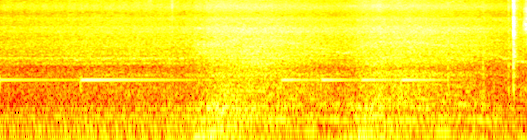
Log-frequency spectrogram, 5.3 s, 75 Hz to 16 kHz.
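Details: Chevy Tahoe 4x4 with P0300 code, parts already replaced without fix: V8 idling with uneven lumpy beat that stumbles now and then; misfire at idle.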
